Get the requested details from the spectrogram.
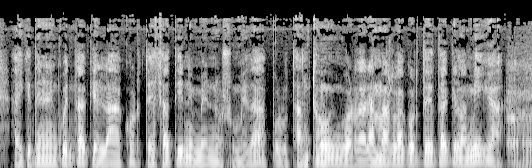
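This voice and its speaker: Delivered at a very fast pace with hardly any pauses, the voice has a dark, mellow tone and ordinary pitch variation over a quiet background. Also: man, medium pitch for a man. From León, Spain. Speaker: baker. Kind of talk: interview.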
